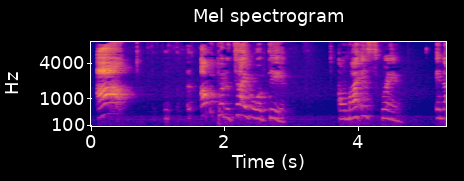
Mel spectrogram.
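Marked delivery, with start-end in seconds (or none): 0.1-2.0 outburst. Real, not acted. Heated rant peak.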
